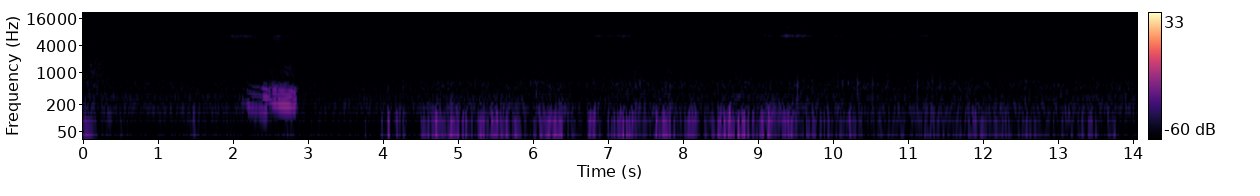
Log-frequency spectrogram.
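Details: Sleeping house cat, a bed companion in a multi-cat household, snoring heavily; a short tonal snort early on, then a long stretch of low, rumbling, irregular breaths in a quiet room.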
